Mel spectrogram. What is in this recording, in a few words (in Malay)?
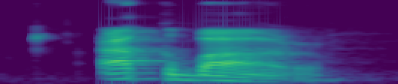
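"akbar", Malay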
